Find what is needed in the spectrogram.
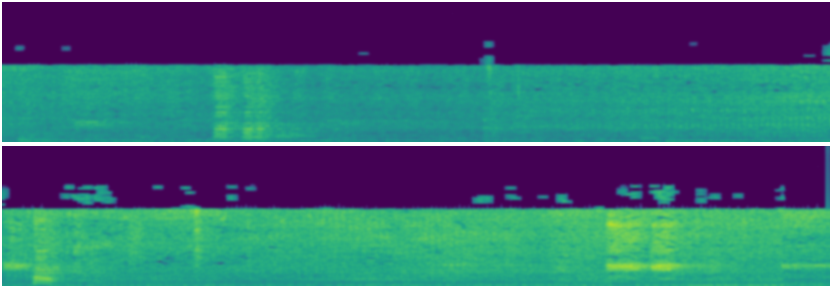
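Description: Vehicle horns honking in street traffic over a steady traffic hum: two short toots about a second in, a single short toot about halfway through, and two higher-pitched toots near the end.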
